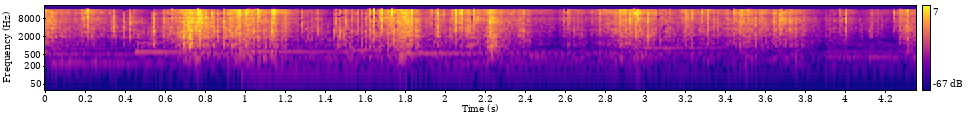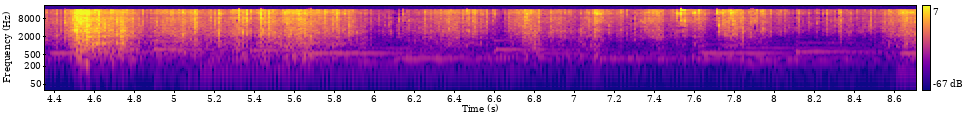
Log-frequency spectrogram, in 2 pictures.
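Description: Clear plastic zip-top bags crinkling and rustling as hands dig through and open them, in irregular bursts, the loudest a little past the middle. Soft background music with slow held notes plays underneath.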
